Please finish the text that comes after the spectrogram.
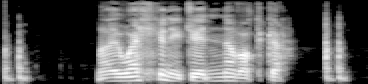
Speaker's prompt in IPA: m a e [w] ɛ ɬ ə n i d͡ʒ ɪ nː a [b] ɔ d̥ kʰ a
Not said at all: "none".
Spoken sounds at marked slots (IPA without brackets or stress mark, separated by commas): w, v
